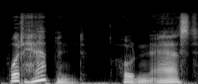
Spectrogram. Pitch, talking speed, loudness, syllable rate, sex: 105 Hz, 120 wpm, -18 LUFS, 5.5 syllables/s, male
